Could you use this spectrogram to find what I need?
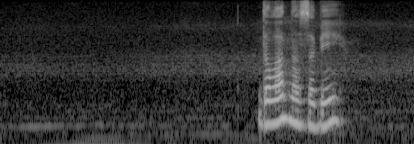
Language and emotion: Russian, neutral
